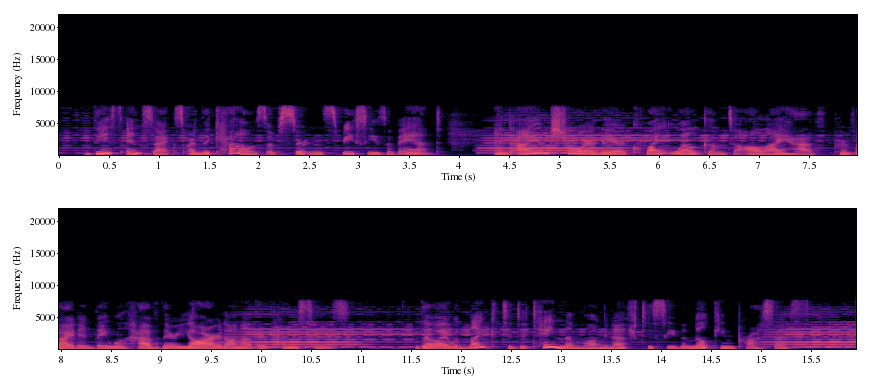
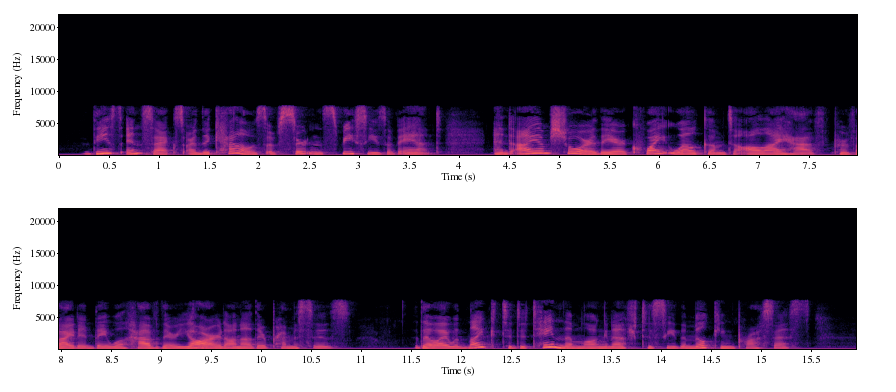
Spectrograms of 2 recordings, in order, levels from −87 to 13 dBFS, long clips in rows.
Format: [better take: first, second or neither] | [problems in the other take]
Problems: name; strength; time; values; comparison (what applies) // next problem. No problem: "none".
second | noise reduction (classical method log-MMSE)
